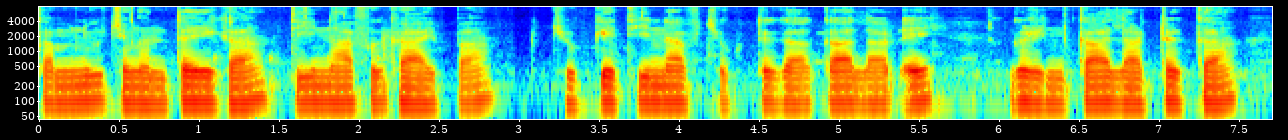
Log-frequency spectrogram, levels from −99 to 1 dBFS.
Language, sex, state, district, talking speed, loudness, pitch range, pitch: Wancho, male, Arunachal Pradesh, Longding, 140 wpm, -20 LUFS, 95-100 Hz, 100 Hz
